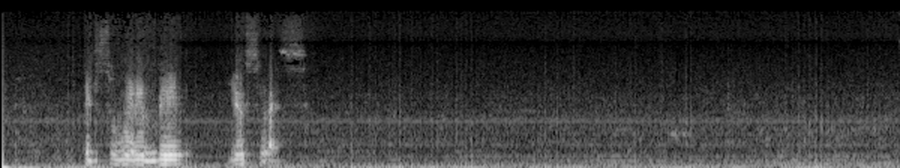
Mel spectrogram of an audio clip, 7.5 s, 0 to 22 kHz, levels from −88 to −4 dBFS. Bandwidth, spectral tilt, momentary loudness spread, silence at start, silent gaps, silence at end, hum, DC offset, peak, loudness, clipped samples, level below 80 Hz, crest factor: 16.5 kHz; -6.5 dB/octave; 25 LU; 0.05 s; none; 0 s; none; under 0.1%; -2 dBFS; -23 LUFS; under 0.1%; -40 dBFS; 26 dB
